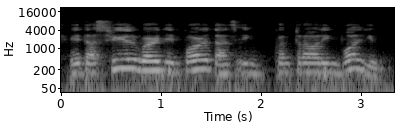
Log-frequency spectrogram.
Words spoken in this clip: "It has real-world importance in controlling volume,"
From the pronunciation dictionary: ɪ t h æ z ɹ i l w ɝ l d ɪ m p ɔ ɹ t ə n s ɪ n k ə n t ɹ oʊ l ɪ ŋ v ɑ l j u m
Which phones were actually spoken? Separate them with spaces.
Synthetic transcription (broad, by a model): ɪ t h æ s ɹ i l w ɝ d ɪ m p ɔ ɹ t ə n s ɪ n k ə n t ɹ oʊ l ɪ ŋ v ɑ l j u m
